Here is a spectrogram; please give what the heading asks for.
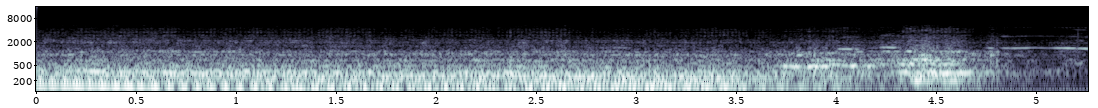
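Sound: car engine idling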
